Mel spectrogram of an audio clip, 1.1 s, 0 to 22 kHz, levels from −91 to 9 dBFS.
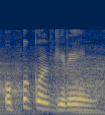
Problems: background sounds at intervals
